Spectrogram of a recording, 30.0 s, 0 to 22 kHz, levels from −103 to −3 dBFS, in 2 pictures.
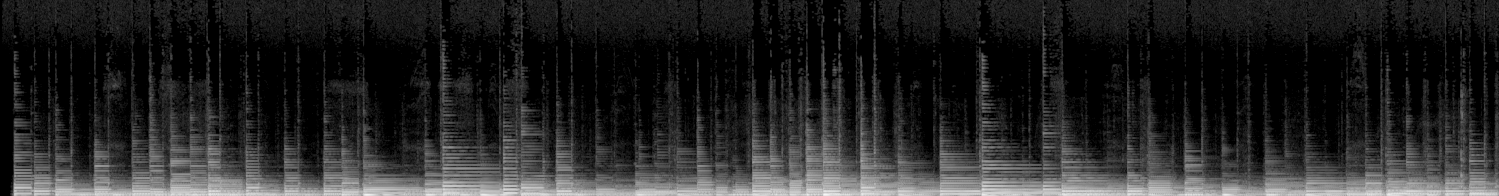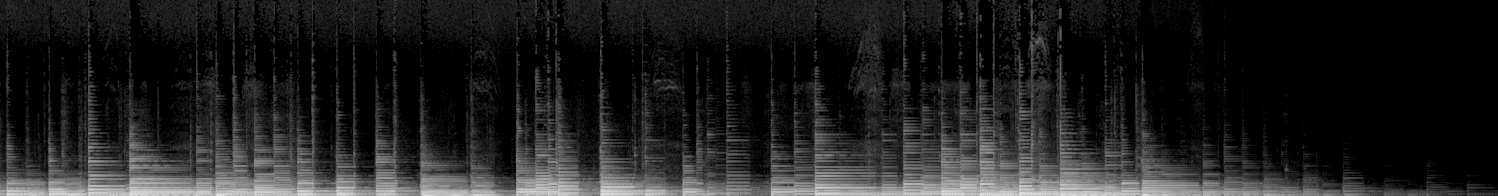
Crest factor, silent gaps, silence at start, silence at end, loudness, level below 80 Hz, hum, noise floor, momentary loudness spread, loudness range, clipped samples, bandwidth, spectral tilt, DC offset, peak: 22 dB; none; 0.15 s; 2.15 s; -22 LUFS; -60 dBFS; none; -77 dBFS; 10 LU; 5 LU; under 0.1%; 7.4 kHz; -9 dB/octave; under 0.1%; 0 dBFS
